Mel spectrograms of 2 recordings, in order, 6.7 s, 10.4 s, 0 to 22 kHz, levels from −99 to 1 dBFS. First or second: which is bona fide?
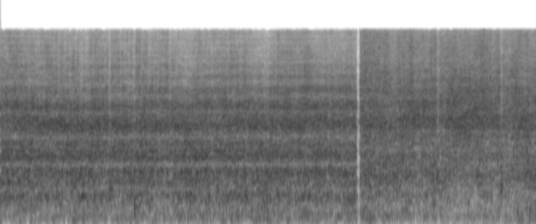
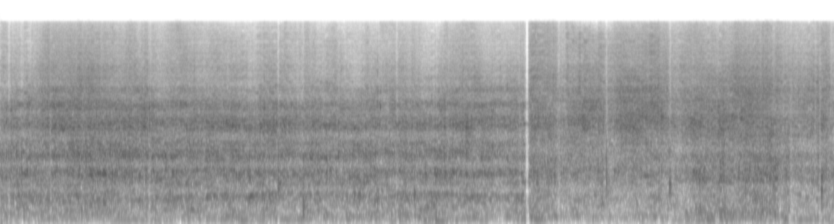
first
